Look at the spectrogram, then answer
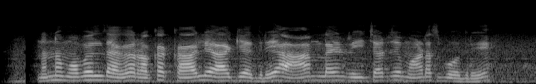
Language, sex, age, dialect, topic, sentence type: Kannada, male, 18-24, Northeastern, banking, question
